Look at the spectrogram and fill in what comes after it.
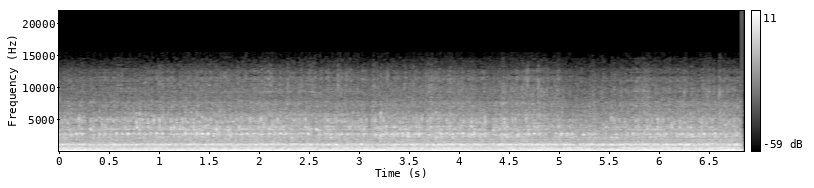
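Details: Minneapolis-Moline M5 tractor idling cold on a 25-degree morning, hydraulic oil thick; low steady idle, even beat, no knocks or misses while warming up; oil pressure good, charging; sounds healthy.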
